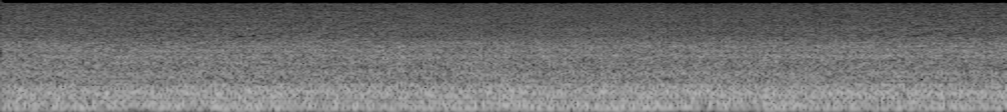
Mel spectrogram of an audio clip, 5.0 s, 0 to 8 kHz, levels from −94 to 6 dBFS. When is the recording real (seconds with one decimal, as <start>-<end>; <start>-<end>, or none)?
0.0-2.0; 3.8-5.0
